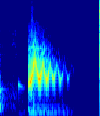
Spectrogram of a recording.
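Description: A cartoon 'boing' sound effect about half a second in: a wobbling spring-like tone that falls in pitch and lasts about a second.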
